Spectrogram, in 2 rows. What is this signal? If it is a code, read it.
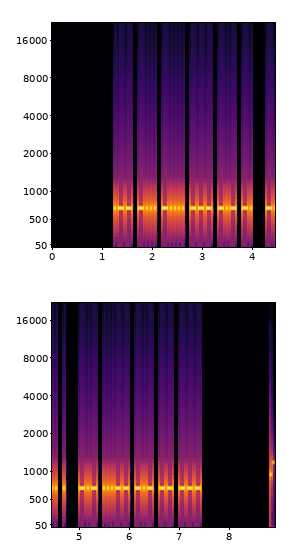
Morse code, heard as a keyed tone, about 32 wpm, 700 Hz. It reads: WB6OKN DE K3KMO
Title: USA Callsign DE Callsign 30wpm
